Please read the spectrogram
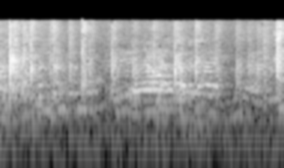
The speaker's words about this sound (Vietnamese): Có hôm nay nè, giống như đang ngồi trong hội trường này nè, đâu hai vợ chồng đó, là mời quý vị đứng lên để hưởng một tràng pháo tay của đại chúng đi.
